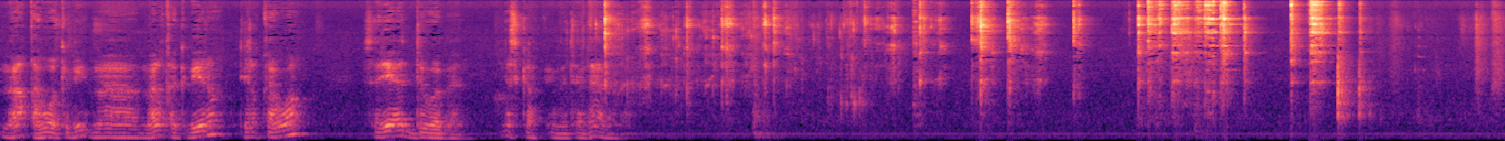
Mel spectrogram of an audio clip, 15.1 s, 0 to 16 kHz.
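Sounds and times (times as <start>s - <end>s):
metal spoon scraping glass bowl: 5.6s - 13.3s.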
